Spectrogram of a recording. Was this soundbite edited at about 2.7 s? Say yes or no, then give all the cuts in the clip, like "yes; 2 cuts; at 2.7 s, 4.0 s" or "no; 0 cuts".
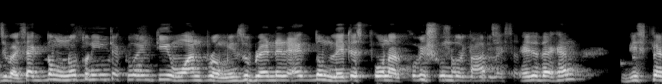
no; 2 cuts; at 1.2 s, 4.8 s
